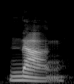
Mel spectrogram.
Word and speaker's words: ng: And then if you want to add an object, the sentence marker here is n g nang.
